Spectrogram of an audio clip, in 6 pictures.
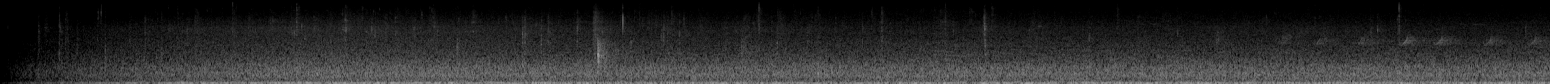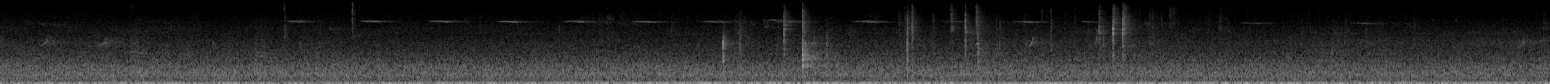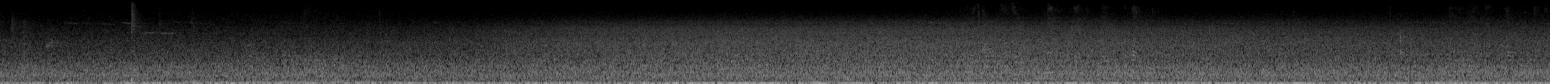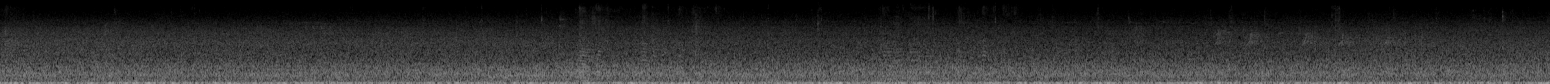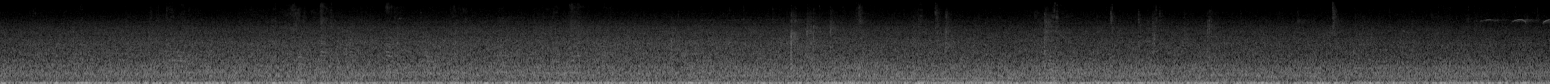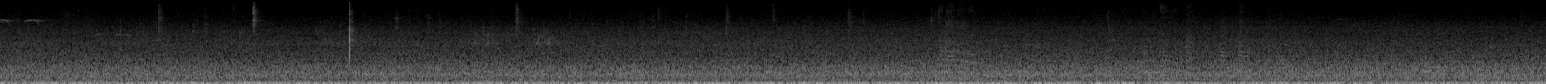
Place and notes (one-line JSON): {"title": "Morasko nature reserve - autumn in the forest ambience", "date": "2018-09-12 12:39:00", "description": "another spot in Morasko Nature reserve. trees and wind make a mesmerizing sound in the forest. stronger gusts bring down leaves and acorns, breaking branches. some traffic from the nearby road (roland r-07 internal mics)", "latitude": "52.48", "longitude": "16.90", "altitude": "135", "timezone": "Europe/Warsaw"}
